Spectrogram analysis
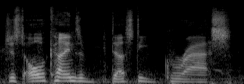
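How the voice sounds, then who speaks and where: A man's voice: mid-range voice, slow, fairly bright tone. A man chatting casually and drily as a jokey co-commentator on a video game. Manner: dry, jokey. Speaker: co-commentator on a let's play. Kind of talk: casual joking chat. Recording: faint noise behind voice. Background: game ambience.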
